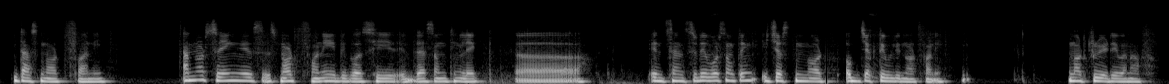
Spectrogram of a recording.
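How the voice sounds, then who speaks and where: With music in the background, a man speaks at a fairly high pitch and a moderate pace. His intonation is fairly even, and he leaves long, frequent pauses. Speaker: streamer reacting to video. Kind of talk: live reaction commentary.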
